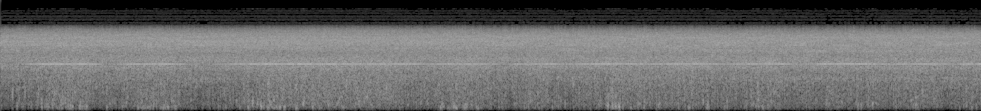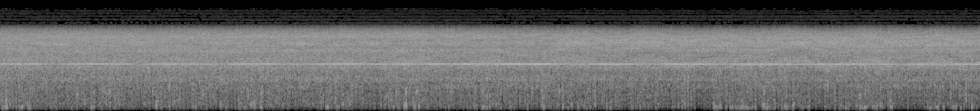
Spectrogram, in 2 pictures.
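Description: Handheld hair dryer running steadily, a constant blowing rush with a thin high whine, used to dry a freshly sprayed coat of leather dye.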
